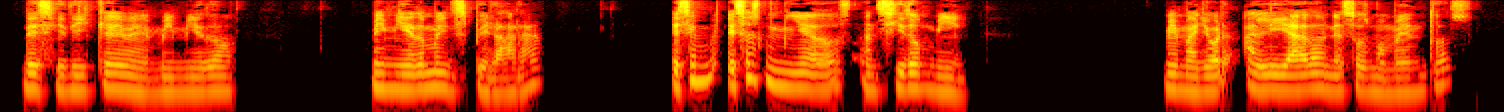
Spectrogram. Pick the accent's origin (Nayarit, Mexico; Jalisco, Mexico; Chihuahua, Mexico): Nayarit, Mexico; Tepic; Soy de la ciudad de Tepic Nayarit, México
